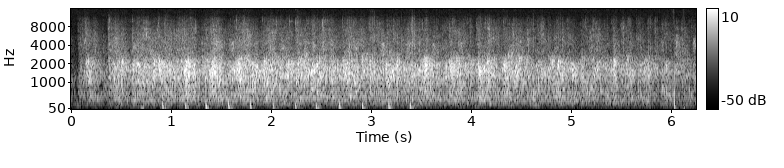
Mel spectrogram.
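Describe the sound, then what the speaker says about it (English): Sustained audience applause for students at a 2018 district spelling bee, a dense, loud wash of clapping filling the room from start to finish, with a few distinct nearer claps standing out early on. "Let's give all of these students a round of applause."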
